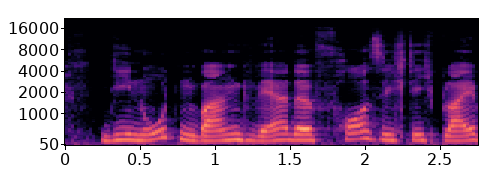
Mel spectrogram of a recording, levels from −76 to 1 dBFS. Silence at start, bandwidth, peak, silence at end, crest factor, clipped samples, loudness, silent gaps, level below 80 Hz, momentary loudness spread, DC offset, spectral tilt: 0 s; 15 kHz; -6 dBFS; 0 s; 16 dB; under 0.1%; -23 LUFS; none; -52 dBFS; 6 LU; under 0.1%; -6.5 dB/octave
